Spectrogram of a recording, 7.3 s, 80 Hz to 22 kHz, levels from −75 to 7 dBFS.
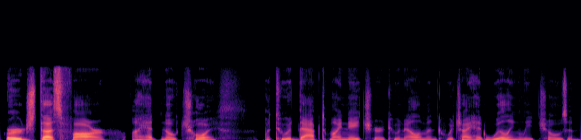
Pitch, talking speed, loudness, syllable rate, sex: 95 Hz, 165 wpm, -21 LUFS, 4.8 syllables/s, male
